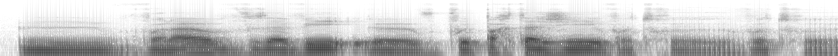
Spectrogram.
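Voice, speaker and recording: Very deep and low in pitch, a man speaks in a dark, mellow tone. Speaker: teacher. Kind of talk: tutorial. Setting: recorded on phone. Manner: stuttering; hesitant, many fillers.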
